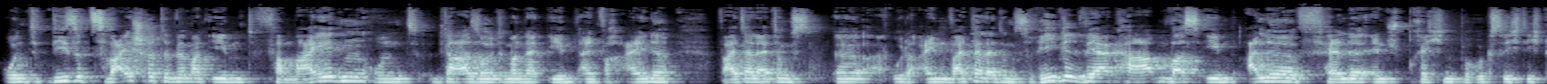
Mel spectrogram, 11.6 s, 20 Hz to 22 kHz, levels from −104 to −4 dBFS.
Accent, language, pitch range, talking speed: German, German, 140-170 Hz, 145 wpm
